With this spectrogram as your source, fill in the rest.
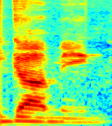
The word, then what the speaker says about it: Gaming: His name is Gaming. Yeah. Unless it's supposed to be pronounced in a Mandarin type way, then it'd be Gaming.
